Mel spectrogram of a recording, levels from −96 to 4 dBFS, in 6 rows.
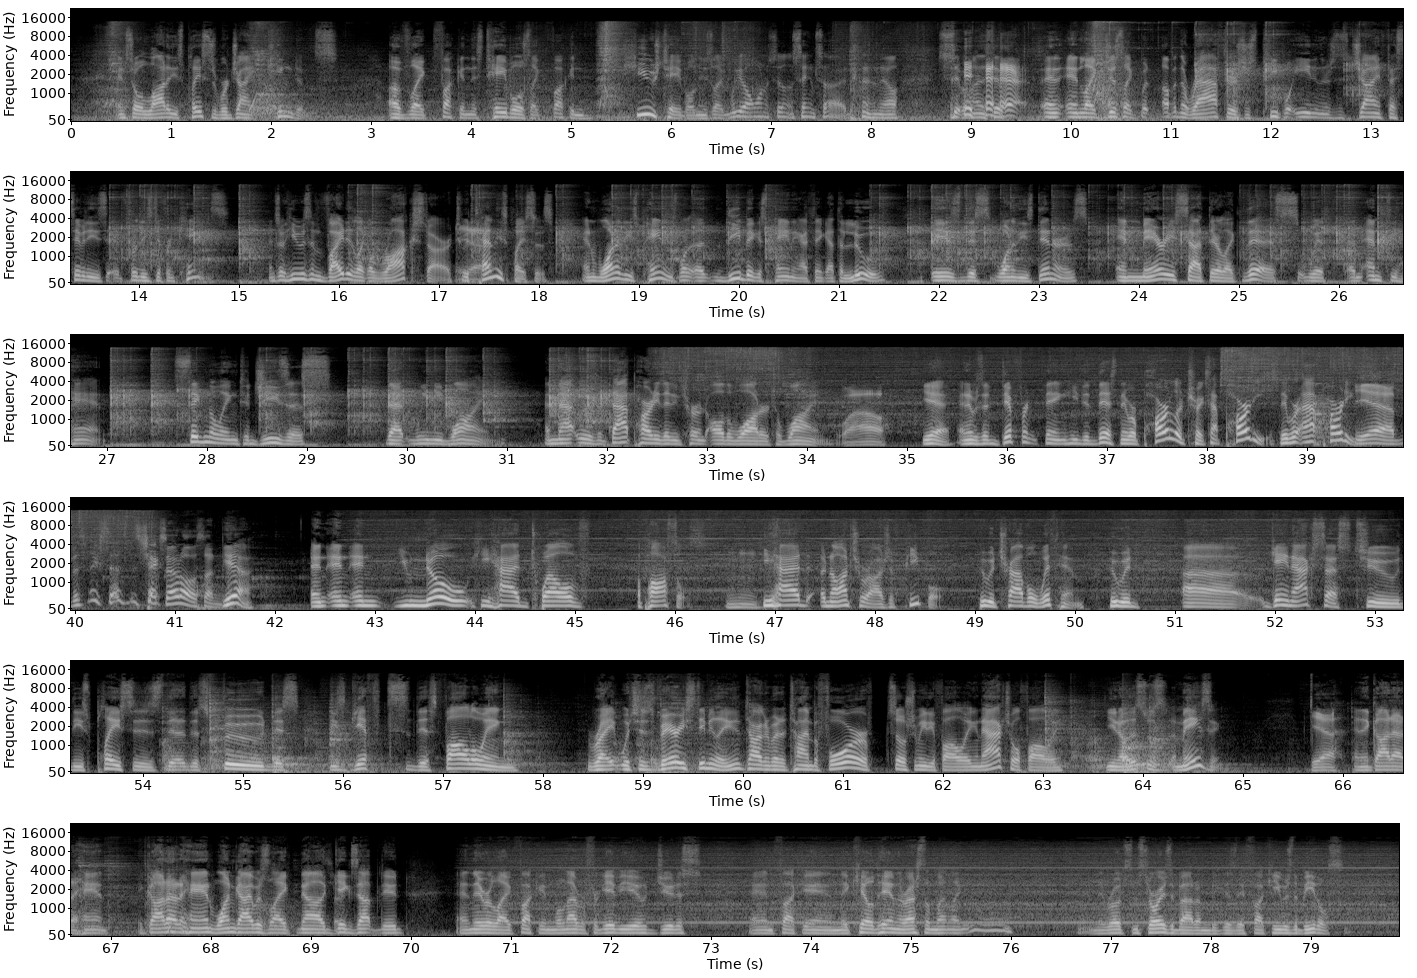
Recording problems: household noises; noticeable; throughout; 15 dB below the speech

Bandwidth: 14 kHz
